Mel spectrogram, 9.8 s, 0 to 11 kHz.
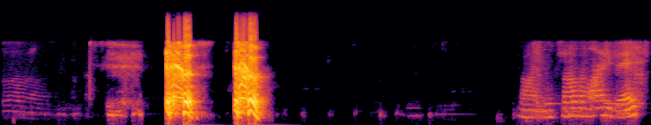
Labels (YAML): expert_labels:
- quality: ok
  cough_type: unknown
  dyspnea: false
  wheezing: false
  stridor: false
  choking: false
  congestion: false
  nothing: true
  diagnosis: healthy cough
  severity: pseudocough/healthy cough
age: 50
gender: male
respiratory_condition: true
fever_muscle_pain: false
status: COVID-19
